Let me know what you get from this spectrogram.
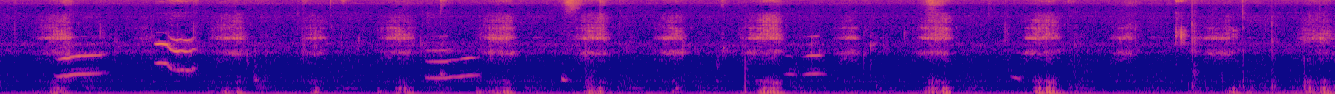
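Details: Eleven newborn Cane Corso pups, five female and six male, in the United States; brief whistle-like squeaks, some dipping or rising, come in small bursts between soft snuffling and occasional low bumps.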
